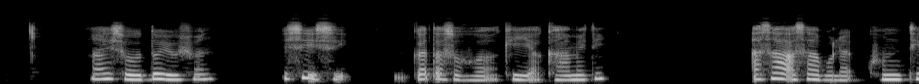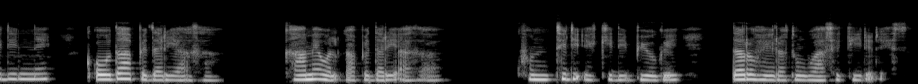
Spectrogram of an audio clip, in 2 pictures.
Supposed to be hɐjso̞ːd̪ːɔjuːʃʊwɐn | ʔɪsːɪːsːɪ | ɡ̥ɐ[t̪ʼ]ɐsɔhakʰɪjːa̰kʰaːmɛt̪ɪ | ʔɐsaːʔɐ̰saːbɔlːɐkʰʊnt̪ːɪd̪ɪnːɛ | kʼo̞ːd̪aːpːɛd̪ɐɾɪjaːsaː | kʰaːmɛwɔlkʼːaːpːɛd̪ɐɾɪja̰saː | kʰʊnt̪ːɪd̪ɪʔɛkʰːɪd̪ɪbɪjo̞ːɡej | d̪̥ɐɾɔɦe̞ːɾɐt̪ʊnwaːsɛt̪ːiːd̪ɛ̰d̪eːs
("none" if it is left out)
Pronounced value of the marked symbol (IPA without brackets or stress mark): t̪ʼ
